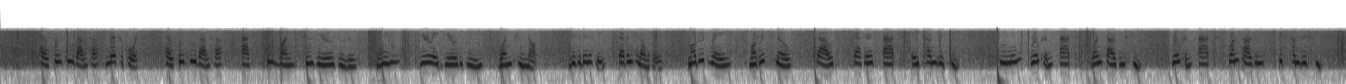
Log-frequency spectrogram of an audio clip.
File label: Volmet, 8957; Shannon; websdr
